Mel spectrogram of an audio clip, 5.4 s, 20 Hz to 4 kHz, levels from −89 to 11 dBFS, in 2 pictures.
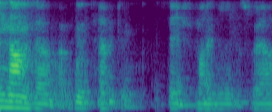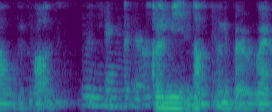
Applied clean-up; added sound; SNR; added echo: neural mask model DeepFilterNet 3.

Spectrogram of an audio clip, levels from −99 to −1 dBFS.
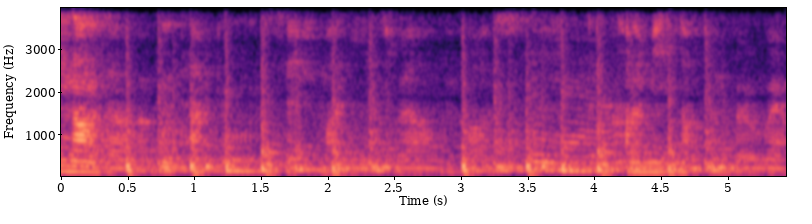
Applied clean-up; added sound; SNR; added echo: none; Drum; -2 dB; reverberation time 0.8 s.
